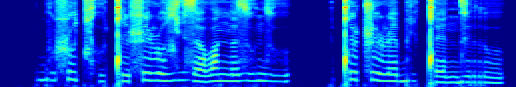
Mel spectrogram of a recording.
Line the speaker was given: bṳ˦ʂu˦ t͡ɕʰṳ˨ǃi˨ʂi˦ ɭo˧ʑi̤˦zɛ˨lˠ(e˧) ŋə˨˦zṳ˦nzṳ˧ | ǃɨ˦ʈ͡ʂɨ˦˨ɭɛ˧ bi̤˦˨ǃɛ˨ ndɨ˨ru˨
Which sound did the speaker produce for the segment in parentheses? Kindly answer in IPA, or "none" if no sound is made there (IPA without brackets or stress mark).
i˧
